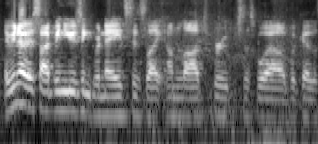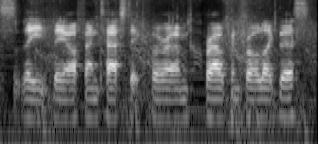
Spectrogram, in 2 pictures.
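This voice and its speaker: A man's voice: on the low side, flat delivery, a little fast, pushed and bright. A man chatting casually as he plays a video game live and explains his moves. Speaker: speedrunner playing live. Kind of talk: casual chat while playing.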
